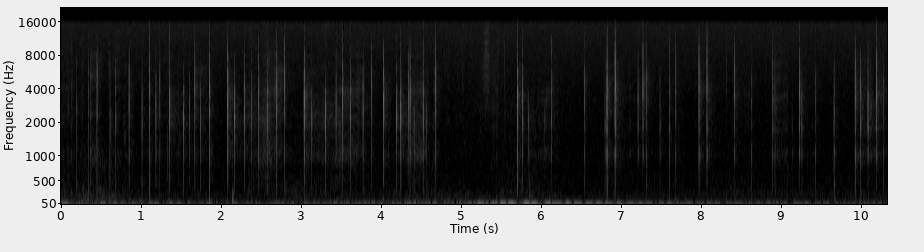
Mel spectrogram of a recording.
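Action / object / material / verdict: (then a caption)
scrape / small printed cardboard box / cardboard / none. Long red nails quickly scratch and tap the surface and edge of a small pink printed cardboard box held in the hand. Rapid, irregular dry scratches and crisp, bright clicks follow one another closely over a low background rumble, with a short louder stretch in the middle.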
